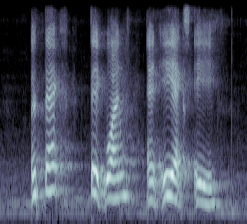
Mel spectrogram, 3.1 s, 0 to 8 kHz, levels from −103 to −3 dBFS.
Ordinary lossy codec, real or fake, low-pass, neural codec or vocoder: none; fake; 7.2 kHz; codec, 24 kHz, 6 kbps, HILCodec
